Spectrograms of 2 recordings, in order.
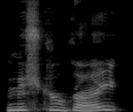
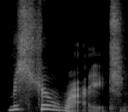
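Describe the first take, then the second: First: High-pitched, questioning character voice; second voice attempt. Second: High-pitched character voice, falling at the end; rejected voice attempt. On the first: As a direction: try the name high, rising at the end. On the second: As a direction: try out a high game-character voice. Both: Shown as a demonstration. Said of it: "Nope, that's not it".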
